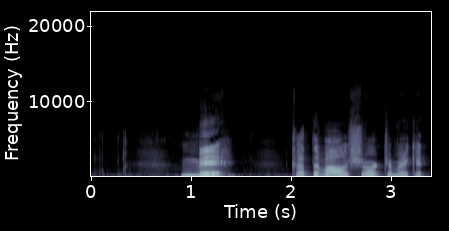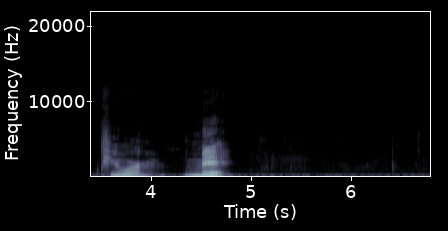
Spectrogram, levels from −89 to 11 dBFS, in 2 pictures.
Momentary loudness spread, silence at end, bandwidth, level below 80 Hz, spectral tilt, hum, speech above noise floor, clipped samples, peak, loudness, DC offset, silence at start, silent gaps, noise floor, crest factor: 17 LU; 2 s; 8 kHz; -56 dBFS; -6.5 dB/octave; none; 38 dB; under 0.1%; -8 dBFS; -28 LUFS; 0.1%; 0.9 s; none; -65 dBFS; 22 dB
